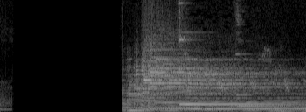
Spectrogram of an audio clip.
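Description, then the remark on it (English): After a short silence, a doorbell ding-dong chime rings out loud, its layered bell tones sustaining and ringing on without fading. “Oh, great. You have a doorbell camera.”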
